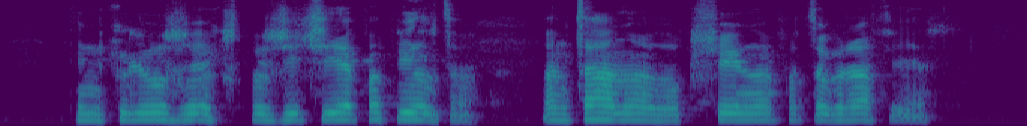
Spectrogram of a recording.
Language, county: Lithuanian, Šiauliai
